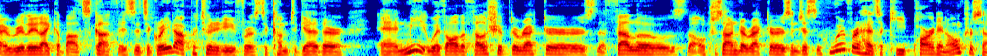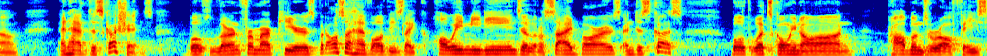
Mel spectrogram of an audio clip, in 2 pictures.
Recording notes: Traveled to Portland, Maine to do some on-the-street reporting at the annual conference for the Society of Clinical Ultrasound Fellowships (SCUF). What evolved was a series of incredible mini-interviews.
